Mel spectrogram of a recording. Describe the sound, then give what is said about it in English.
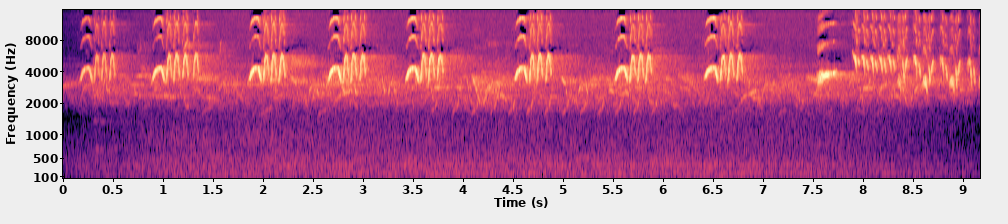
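A mockingbird attempts a mourning dove's call but sings high, chirpy phrases instead of a low coo. The short bursts repeat at a regular pace and crowd together near the end. “birds like the mourning dove have a lower frequency out of range of the mockingbird's capabilities. This is their Achilles heel, so to speak, the unforeseen limit to their abilities.”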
